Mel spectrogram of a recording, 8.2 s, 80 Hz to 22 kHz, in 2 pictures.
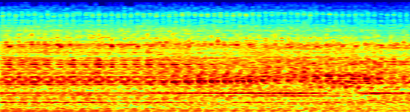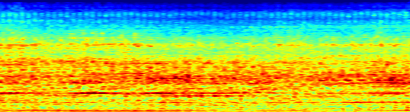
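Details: Kubota M15GX engine idling after a full engine rebuild, no coolant added yet; steady even diesel clatter with no knock standing out; owner wants to gauge actual oil pressure; normal idle.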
